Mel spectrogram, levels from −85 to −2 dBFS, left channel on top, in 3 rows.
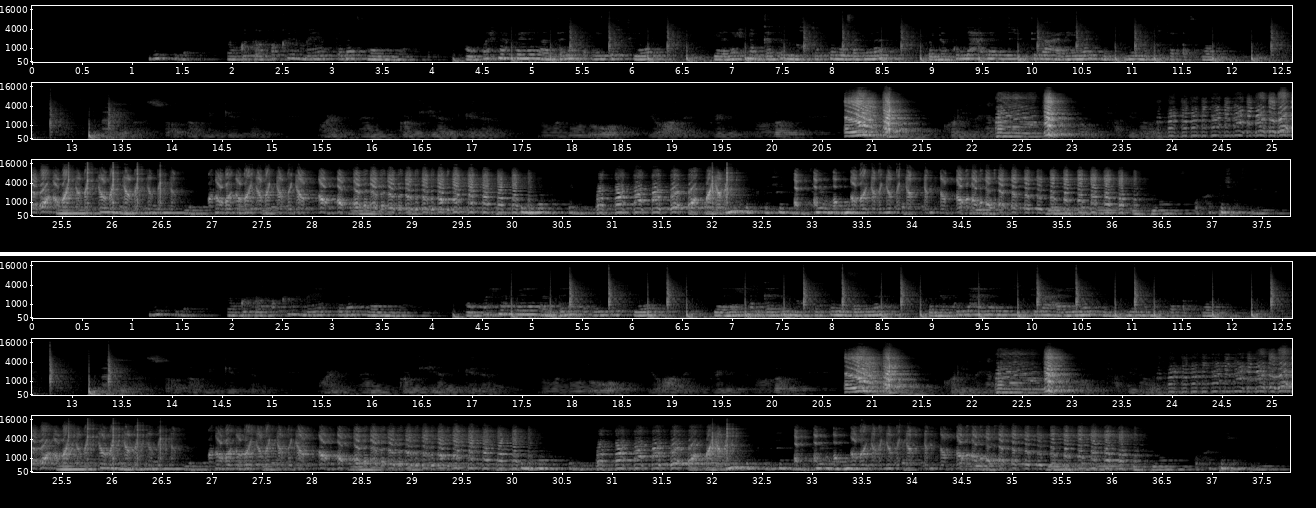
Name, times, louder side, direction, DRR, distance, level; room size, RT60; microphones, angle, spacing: voice 1, 1.2-1.6 1.9-3.8 4.3-6.2 6.8-8.6 9.0-11.9 25.4-30.9 31.4-31.5 31.7-34.8 35.3-37.6, equal, 55° left, 3 dB, 1.3 m, -45 dB
sound 1, 4.2-4.5 4.8-6.8 7.1-9.2 9.5-11.5 11.8-13.5, right 3 dB, 45° right, 0.8 m, -50 dB
voice 2, 13.3-14.9 15.2-17.2 17.7-18.5 18.7-20.6 20.9-24.0, equal, 5° right, -5 dB, 4.1 m, -61 dB
sound 2, 20.7-21.3 22.2-22.8 23.8-26.6 27.0-30.2 30.8-32.2 32.8-36.3, left 3 dB, 20° left, 1.0 m, -38 dB
16.5 x 5.8 x 4.9 m, 0.81 s
head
